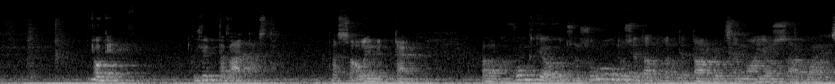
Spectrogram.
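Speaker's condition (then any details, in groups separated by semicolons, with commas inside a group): No condition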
